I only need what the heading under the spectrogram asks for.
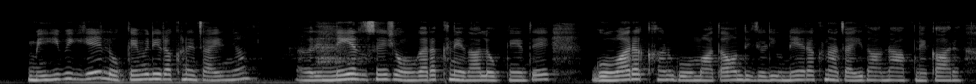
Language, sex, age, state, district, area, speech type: Dogri, female, 18-30, Jammu and Kashmir, Udhampur, rural, spontaneous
